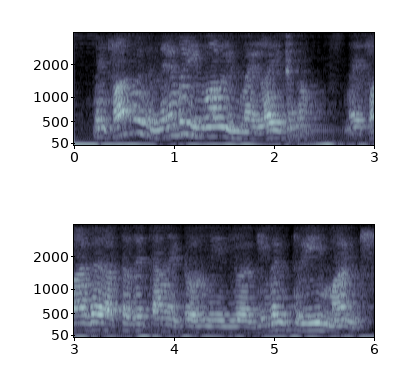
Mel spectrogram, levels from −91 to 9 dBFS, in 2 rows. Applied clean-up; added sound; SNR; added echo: neural separator model SepFormer DNS4.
